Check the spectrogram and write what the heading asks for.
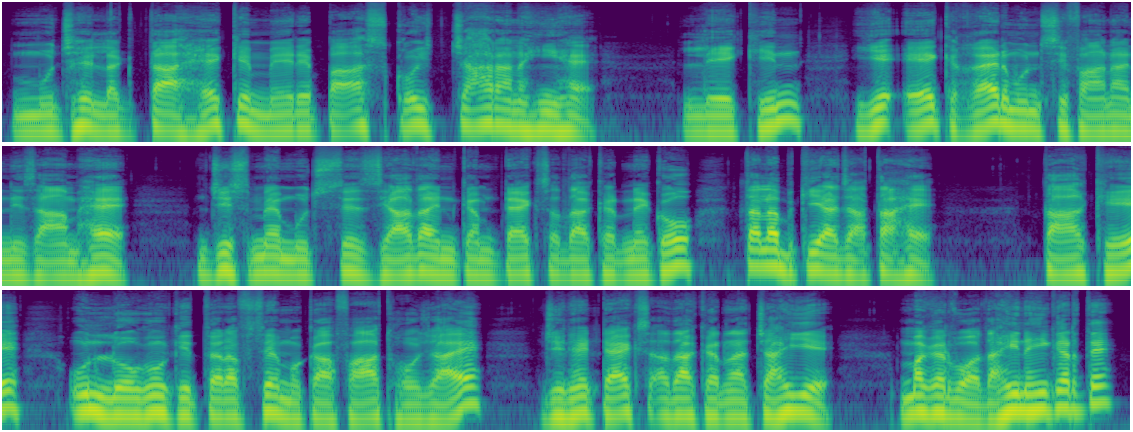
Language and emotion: Urdu, disgusted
